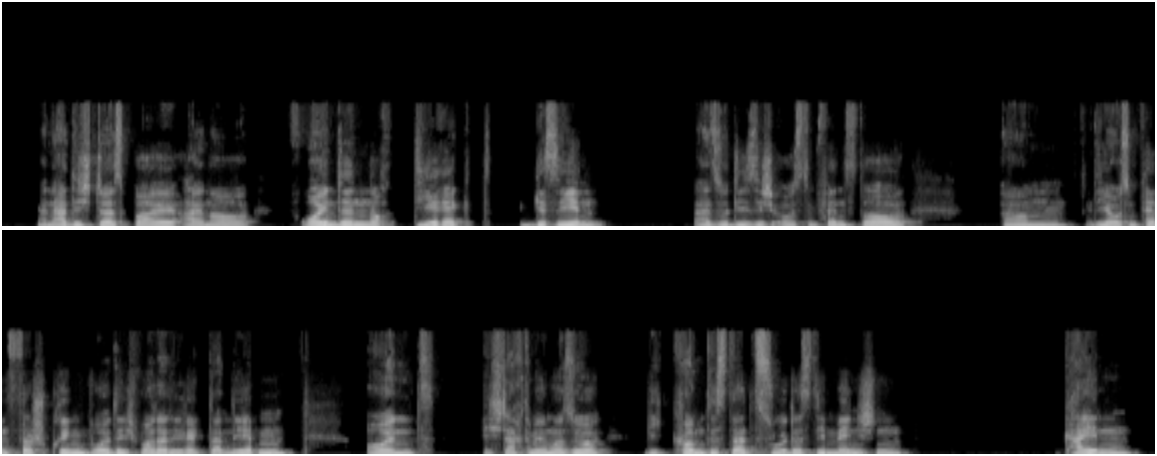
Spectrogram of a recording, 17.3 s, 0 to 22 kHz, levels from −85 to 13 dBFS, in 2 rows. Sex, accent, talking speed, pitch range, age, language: male, German, 145 wpm, 120-180 Hz, 30-49, German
